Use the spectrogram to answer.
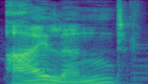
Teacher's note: A few words that you might expect to have the / s / sound in them, like island / ˈaɪ.lənd /, do not have the / s / sound. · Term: silent S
